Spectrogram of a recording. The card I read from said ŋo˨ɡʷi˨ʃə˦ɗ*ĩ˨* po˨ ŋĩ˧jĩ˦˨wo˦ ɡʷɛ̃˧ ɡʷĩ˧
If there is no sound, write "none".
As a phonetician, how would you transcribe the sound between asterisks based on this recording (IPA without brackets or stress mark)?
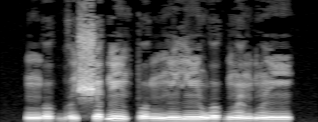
ĩ˦˨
